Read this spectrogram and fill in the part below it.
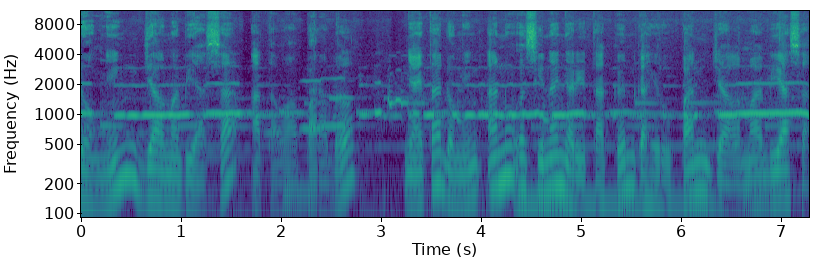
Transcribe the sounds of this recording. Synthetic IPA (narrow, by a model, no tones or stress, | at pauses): dɔŋiŋd͡ʒalmabiasaːt̪awa̰paɾabəl | ɲait̪adɔŋiŋanuəsinaɲaɾit̪akɨnkaɦiɾupand͡ʒalmabiasa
